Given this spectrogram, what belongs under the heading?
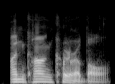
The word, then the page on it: unconquerable: American English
